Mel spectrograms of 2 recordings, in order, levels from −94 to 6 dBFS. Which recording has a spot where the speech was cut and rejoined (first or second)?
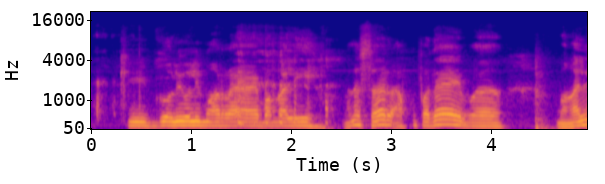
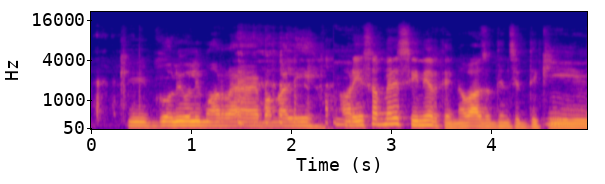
second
